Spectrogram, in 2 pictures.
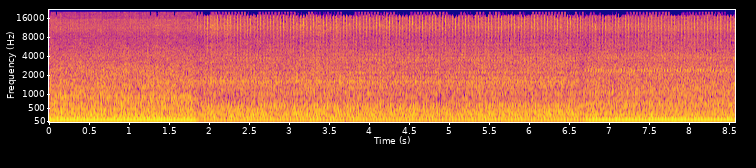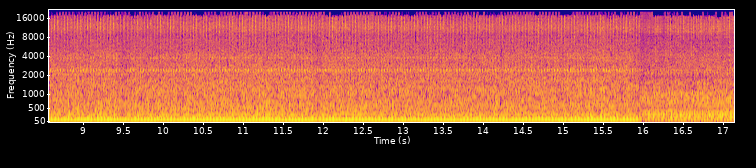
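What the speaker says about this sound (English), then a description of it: "So the engine starts and runs, but it seems to be smoking quite a bit." A Craftsman lawn mower engine runs steadily at a constant pitch and sounds close, smoking heavily, with no voices over it.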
